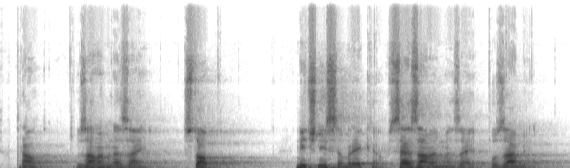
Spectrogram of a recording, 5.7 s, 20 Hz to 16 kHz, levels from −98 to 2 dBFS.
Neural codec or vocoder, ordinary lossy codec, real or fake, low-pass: none; Opus, 24 kbps; real; 14.4 kHz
